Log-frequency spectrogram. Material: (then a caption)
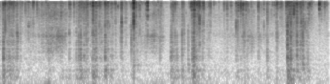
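Soap. Bare hands scoop, squeeze and rub a large pile of small, solid shavings of dried yellow and pink soap on a burlap mat, crushing and crunching the flakes. The result is a quiet but dense, bright, crackling crunch with almost no low end, rising in short rustling bursts as the flakes are worked.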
